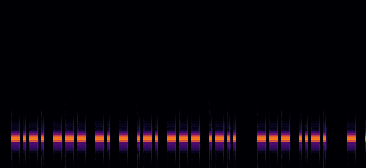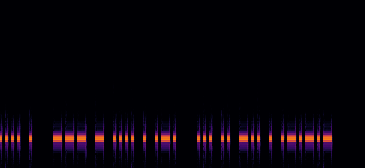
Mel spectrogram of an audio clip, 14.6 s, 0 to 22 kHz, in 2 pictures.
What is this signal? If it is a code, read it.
Morse code, heard as a keyed tone, about 20 wpm, 700 Hz. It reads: CONTROL OF THE OTHER SIDE.
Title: Sentences from Top 1000 Words - Review Part 3 - 20wpm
